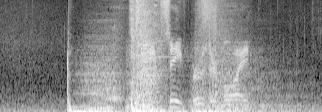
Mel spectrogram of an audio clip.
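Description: A magical shimmering whoosh rises and rings out as armor is forged.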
